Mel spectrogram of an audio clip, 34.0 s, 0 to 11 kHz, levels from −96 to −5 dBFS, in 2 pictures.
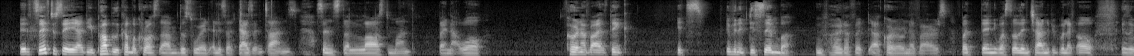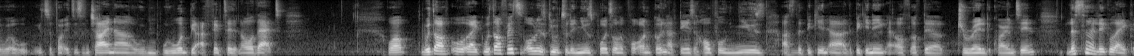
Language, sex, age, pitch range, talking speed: English, male, 20-39, 105-125 Hz, 170 wpm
